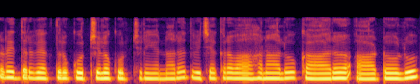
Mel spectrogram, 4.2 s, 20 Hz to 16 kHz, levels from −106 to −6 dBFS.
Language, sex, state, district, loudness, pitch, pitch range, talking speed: Telugu, female, Telangana, Nalgonda, -14 LUFS, 205 Hz, 200-210 Hz, 140 wpm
